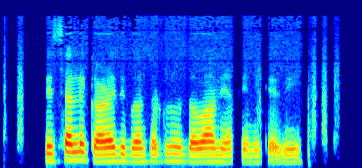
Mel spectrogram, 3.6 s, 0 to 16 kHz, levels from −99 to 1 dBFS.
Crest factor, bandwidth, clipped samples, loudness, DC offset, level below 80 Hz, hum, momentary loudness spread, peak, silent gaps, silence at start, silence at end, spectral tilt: 18 dB; 11 kHz; under 0.1%; -22 LUFS; under 0.1%; -74 dBFS; none; 12 LU; -4 dBFS; 0.28-0.34 s; 0.2 s; 0.35 s; -7.5 dB/octave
